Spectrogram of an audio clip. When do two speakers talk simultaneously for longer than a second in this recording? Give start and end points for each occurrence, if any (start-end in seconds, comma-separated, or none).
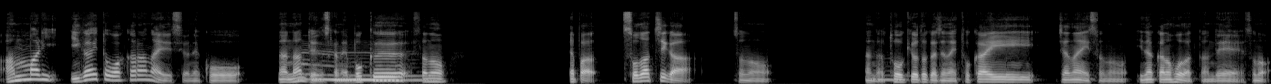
3.0-4.4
